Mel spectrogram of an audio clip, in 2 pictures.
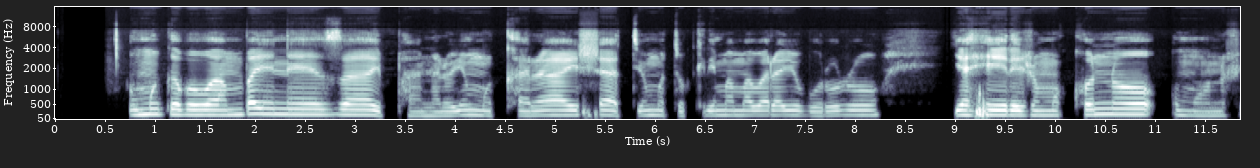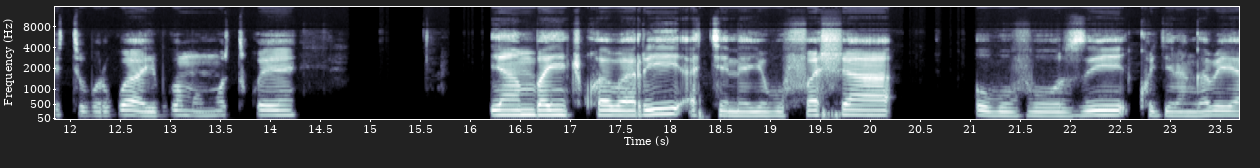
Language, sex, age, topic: Kinyarwanda, male, 25-35, health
